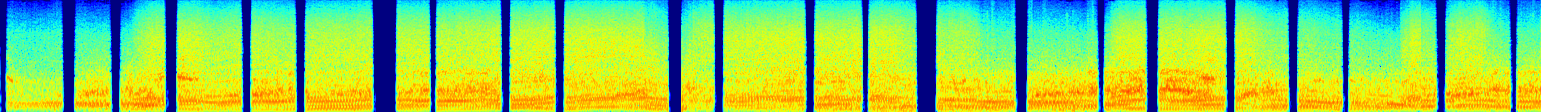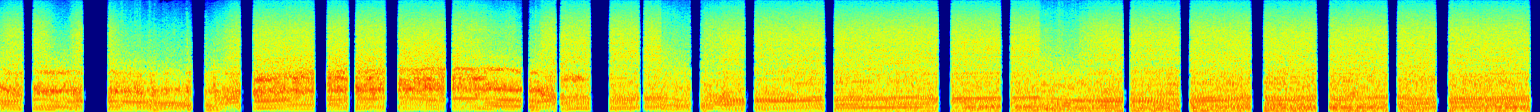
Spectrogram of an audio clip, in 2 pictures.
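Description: A sports car engine roars, revving up and dropping as the gears shift.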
